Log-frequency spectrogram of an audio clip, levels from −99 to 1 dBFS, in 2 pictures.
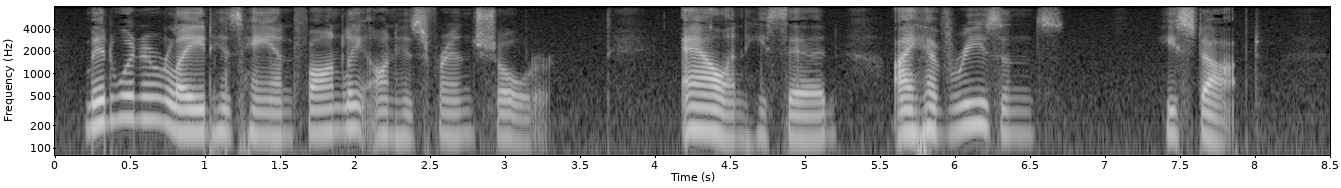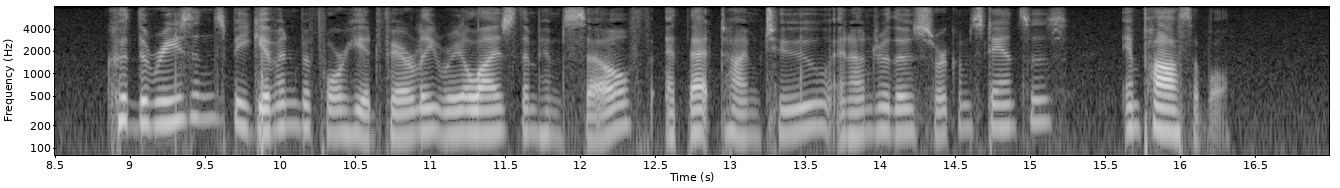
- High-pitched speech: No, medium, 165 Hz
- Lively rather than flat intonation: No, average, 3.7 semitones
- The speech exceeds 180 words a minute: No, average, 140 wpm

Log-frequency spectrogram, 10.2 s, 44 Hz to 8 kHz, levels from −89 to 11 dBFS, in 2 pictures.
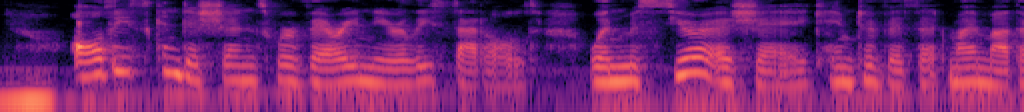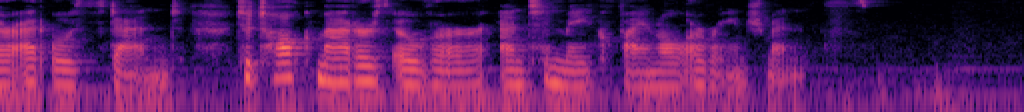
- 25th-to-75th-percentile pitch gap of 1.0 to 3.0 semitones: No, average, 3.4 semitones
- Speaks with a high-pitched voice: No, medium, 175 Hz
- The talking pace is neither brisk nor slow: Yes, average, 150 wpm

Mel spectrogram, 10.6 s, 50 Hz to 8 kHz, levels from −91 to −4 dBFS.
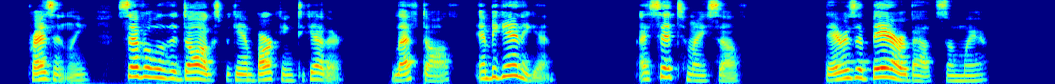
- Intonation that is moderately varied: No, wide, 6.1 semitones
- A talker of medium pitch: No, high, 225 Hz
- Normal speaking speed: No, slow, 130 wpm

